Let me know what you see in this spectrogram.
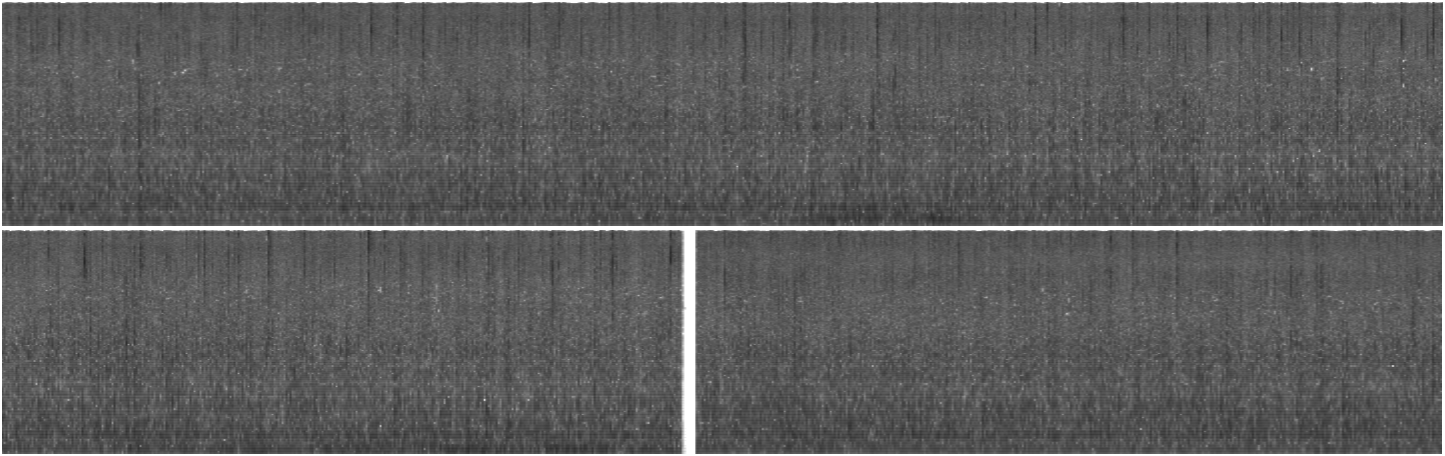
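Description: Steady rain falling on trees and pasture: a dense, even hiss with fine patter of drops. The sound cuts out for an instant about two-thirds of the way through.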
